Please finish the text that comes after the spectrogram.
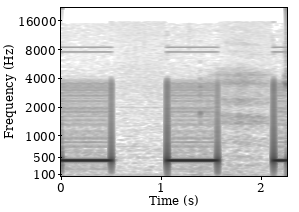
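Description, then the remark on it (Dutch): An emergency signal tone: a steady mid-pitched beep that sounds in three loud, evenly spaced half-second bursts separated by brief silences, heard clearly on its own with no talking. “En dit noodsignaal gebruiken we vanwege weer een probleem.”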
